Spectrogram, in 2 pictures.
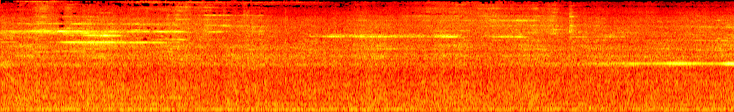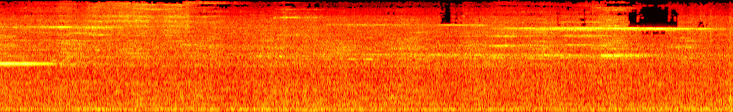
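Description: Norfolk Southern freight train rolling past: a steady low rumble of the cars, with high thin wheel squeals that come and go.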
